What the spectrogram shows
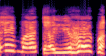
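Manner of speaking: put-on girlish high voice.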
